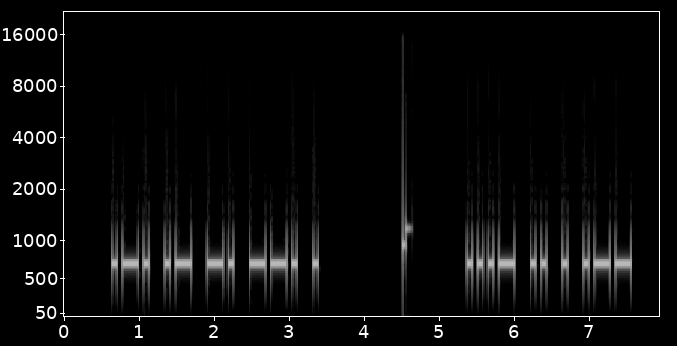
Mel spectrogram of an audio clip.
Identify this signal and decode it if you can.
Morse code, heard as a keyed tone, about 17 wpm, 700 Hz. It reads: RANGE VIEW
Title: Sentences from Top 900 Words - New Word Drill - 17wpm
